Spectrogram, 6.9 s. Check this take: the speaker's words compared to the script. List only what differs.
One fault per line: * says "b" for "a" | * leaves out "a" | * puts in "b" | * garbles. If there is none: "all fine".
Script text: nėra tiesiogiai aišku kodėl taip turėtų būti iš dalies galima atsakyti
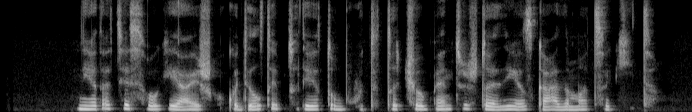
* puts in "tačiau bent"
